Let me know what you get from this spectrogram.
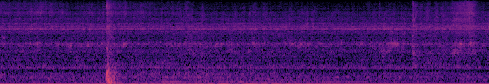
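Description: Steady low rumble of a car heard from inside the cabin, typical of the engine idling, with one sharp knock about a second and a half in.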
